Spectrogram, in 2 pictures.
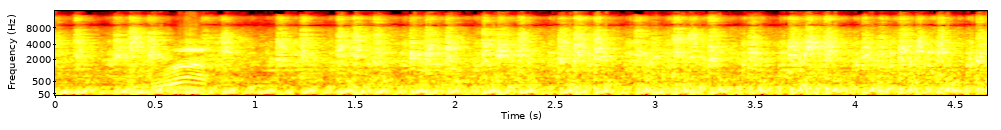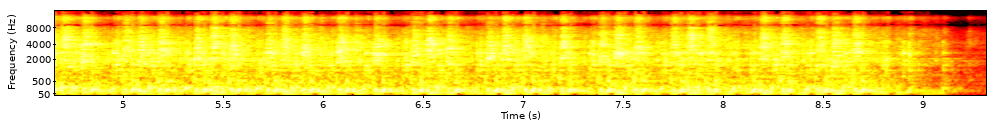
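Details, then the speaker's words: Harley Evo chopper, first start on choke after an eight-month rebuild, through open pipes: a loud, lumpy V-twin potato beat, steady and strong with no knocks or misses; healthy idle. "How good does that sound? What do you reckon, John? What? Fucking loud. I am wrapped."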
